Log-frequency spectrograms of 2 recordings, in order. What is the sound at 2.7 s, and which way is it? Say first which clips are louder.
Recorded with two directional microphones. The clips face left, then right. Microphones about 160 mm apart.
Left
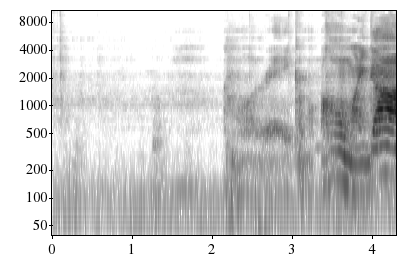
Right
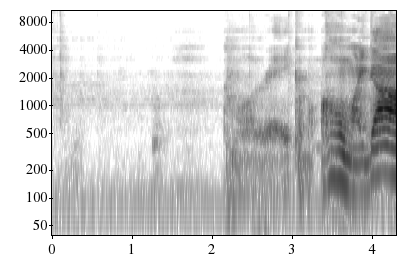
Speech: right 5 dB; 30° right (ahead or behind).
